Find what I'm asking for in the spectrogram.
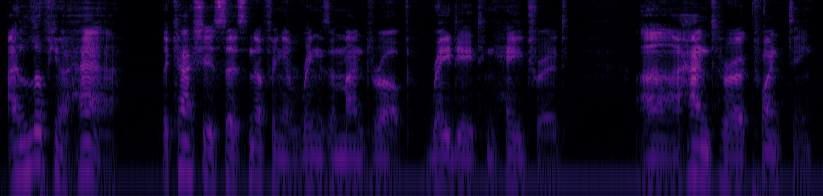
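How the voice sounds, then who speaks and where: A man's voice: on the low side, normal speed, bright, forceful tone, a little hiss or hum. A man streaming a game, chatting restlessly with his viewers, laughing often and reading the story aloud.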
